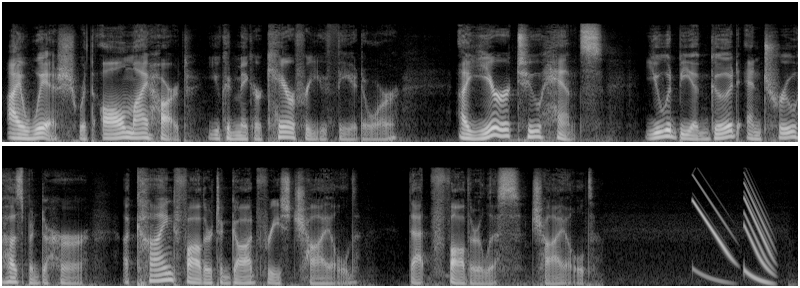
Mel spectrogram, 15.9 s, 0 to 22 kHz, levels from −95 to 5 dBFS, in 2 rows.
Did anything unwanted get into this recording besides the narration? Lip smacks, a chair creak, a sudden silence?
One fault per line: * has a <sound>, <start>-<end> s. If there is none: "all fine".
* has a chirp, 14.9-15.7 s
